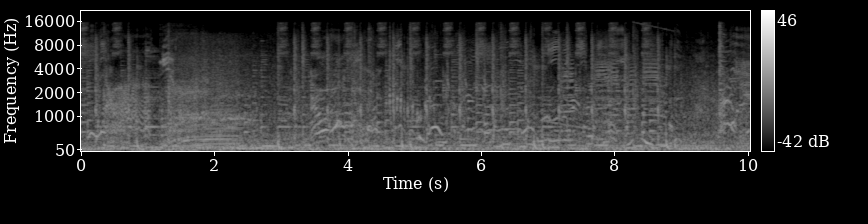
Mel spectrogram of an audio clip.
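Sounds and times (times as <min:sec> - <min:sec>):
cartoon truck engine pulling away: 0:00.0 - 0:05.1
background music: 0:00.0 - 0:10.0.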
